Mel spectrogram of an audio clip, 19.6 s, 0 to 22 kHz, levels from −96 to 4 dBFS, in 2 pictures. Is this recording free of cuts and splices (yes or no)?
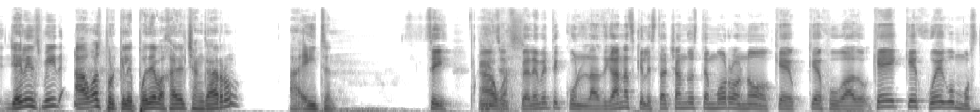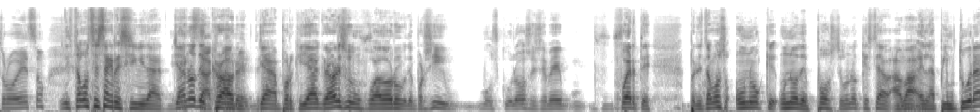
yes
